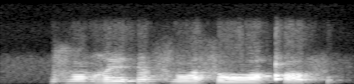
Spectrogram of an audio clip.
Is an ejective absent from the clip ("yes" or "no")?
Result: no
